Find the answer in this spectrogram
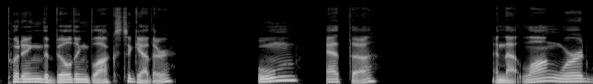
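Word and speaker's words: ум: In Russian, it's um. Remember how to correctly pronounce the U? Yes, lips like a narrow tube pushing forward.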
